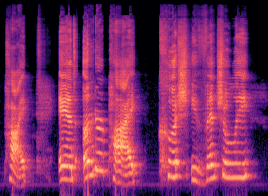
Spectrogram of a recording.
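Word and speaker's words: Piye: there was a cushite pharaoh named pai it's spelled p-i-y-e pie and under pie kush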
